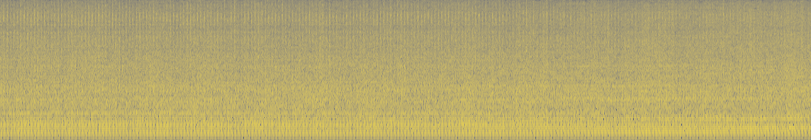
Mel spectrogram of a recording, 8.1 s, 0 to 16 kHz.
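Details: Troy-Bilt Storm 2840 snowblower, 9.5 HP engine, model 31AH64Q4711, pull-started: loud, even single-cylinder roar at full throttle with no misses or knocks; running normally.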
